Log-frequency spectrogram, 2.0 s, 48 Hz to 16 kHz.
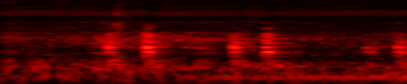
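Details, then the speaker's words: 2014 Honda Fit, underneath the car at the front suspension: short rubbery creaks in pairs each time the stabilizer link is rocked by hand, silent between; link looks fine but is worn and noisy. "nesse caso aqui ela não apresenta da solta nem nada mas ela tá fazendo barulho quer"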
